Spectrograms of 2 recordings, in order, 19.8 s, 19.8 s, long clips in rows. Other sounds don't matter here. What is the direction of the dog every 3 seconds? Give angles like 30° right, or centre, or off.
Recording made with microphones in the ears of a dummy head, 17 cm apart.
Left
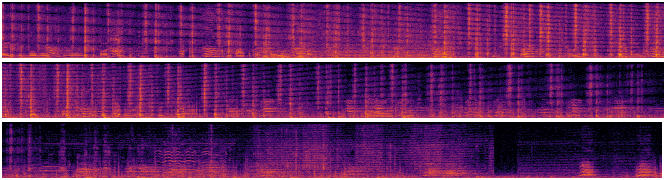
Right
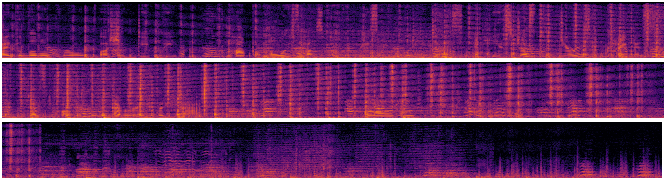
40° left, 20° left, centre, 30° right, 20° right, 20° left, 50° left.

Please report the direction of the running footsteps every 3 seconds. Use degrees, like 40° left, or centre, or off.
70° left, 50° left, 10° right, 50° right, 70° right, 70° right, 80° right.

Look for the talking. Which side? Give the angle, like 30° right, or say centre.
50° right.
